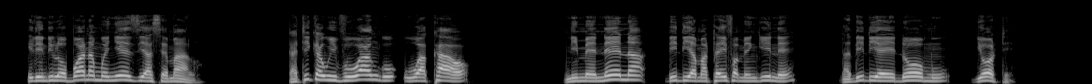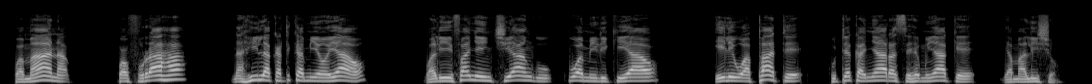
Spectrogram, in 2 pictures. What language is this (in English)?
Swahili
